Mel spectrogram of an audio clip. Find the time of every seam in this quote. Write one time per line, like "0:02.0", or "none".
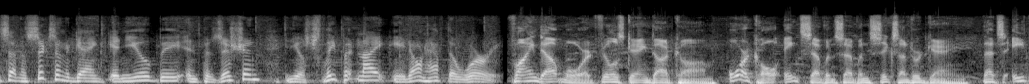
0:01.0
